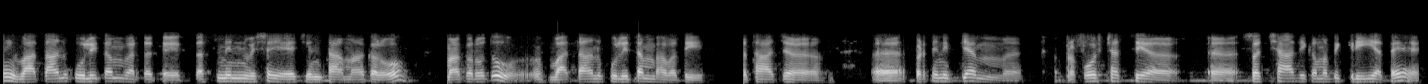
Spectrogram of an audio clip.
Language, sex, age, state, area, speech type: Sanskrit, male, 18-30, Rajasthan, urban, conversation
